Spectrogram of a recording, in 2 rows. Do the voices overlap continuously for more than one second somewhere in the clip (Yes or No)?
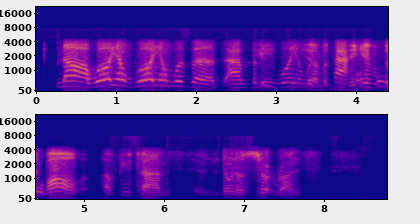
Yes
